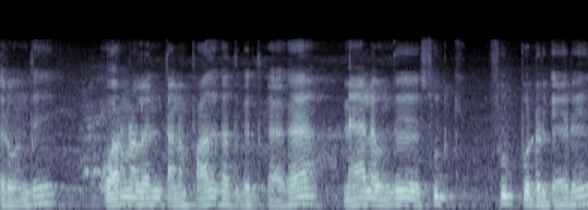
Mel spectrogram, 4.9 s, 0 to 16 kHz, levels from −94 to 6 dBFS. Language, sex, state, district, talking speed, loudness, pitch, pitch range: Tamil, male, Tamil Nadu, Namakkal, 145 wpm, -19 LUFS, 115 Hz, 105-125 Hz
